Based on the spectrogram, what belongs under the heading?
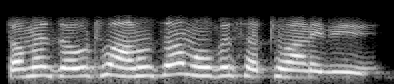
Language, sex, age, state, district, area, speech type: Odia, female, 18-30, Odisha, Kandhamal, rural, conversation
